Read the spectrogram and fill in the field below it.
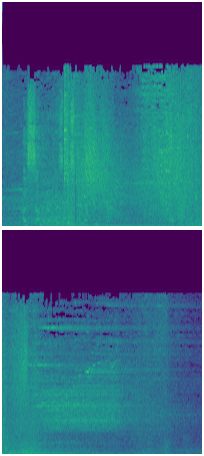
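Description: A loud game blast of magic bursts and crashes.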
